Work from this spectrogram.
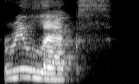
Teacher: So we pronounce lex the second syllable is stressed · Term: word stress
